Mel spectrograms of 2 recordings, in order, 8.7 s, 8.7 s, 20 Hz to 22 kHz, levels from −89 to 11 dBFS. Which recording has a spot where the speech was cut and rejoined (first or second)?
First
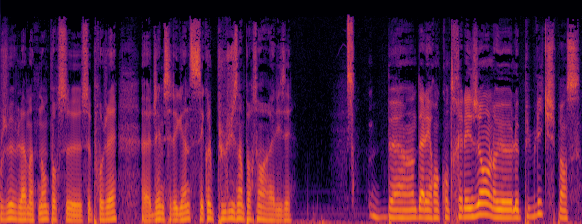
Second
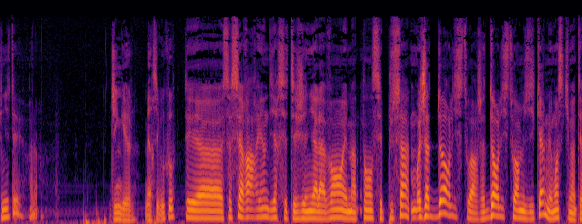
second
